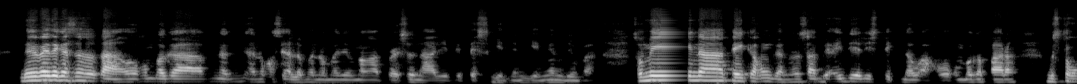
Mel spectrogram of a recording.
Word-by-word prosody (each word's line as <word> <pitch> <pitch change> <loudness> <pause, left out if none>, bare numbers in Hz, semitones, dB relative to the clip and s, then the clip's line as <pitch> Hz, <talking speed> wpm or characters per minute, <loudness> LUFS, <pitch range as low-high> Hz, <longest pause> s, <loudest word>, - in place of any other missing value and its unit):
Depende 195 +2 +7
kasi 185 -1 +2
sa 165 -2 +1
tao, 125 -2 -1
kumbaga 135 -2 -3
nag 130 -1 -15
ano 120 0 -16
kasi - - -11
alam 115 -1 -8
mo 115 - -22
naman 105 0 -17
'yung 105 0 -17
mga 105 0 -11
personality 450 -5 -11
test 460 +1 -15
ganiyan-ganiyan, 190 +2 -19
'di 185 - -15
ba? - - -21 0.4
So - - -4
may 200 0 +5
na-take 180 -4 +3
akong 150 0 -5
gano'n 120 0 -10
sabi 135 +1 -6
idealistic 135 -3 -8
daw 105 0 -10
ako. 95 - -11
Kumbaga 115 +1 -9
parang 115 0 -2 0.3
gusto 135 -2 -6
140 Hz, 165 wpm, -18 LUFS, 120-185 Hz, 0.4 s, Depende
